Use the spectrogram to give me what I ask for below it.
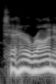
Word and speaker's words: Tehran: the future dream no getting back to terror tehran am i pronouncing it correctly yeah that's correct yeah okay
